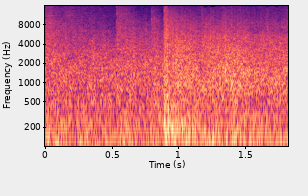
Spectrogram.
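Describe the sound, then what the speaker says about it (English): An artillery shell explodes in Company of Heroes 2 with a sudden low boom about midway, rising out of a constant dense rumble of battle noise, moderately loud and close. "nice artillery shell pushed back the Panzer Grenadiers"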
